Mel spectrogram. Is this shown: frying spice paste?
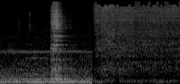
yes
